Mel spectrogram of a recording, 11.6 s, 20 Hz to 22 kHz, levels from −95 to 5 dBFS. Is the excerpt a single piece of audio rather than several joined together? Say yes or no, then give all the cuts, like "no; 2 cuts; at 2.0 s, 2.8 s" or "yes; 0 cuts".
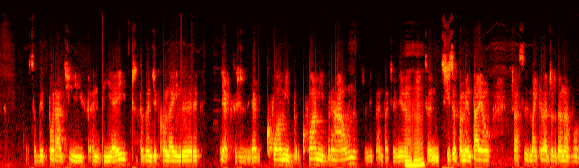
no; 2 cuts; at 4.1 s, 7.2 s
